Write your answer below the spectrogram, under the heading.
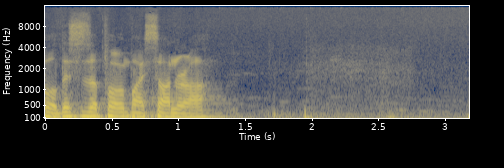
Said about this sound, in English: Wow, there is so much reverb.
